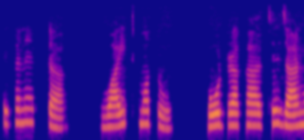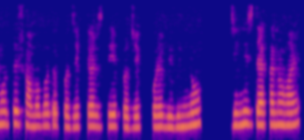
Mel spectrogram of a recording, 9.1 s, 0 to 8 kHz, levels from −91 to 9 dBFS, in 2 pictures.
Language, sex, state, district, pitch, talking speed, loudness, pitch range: Bengali, female, West Bengal, Kolkata, 215 Hz, 120 wpm, -29 LUFS, 200-235 Hz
